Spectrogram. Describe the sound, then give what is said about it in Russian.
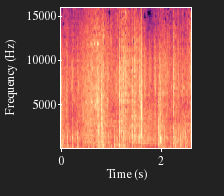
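Rapid gunfire rings out in a film fight at a fortress courtyard: many sharp, loud bangs in a fast, steady rhythm that keeps going throughout. “Вайнштейн стреляет, и майор падает назад в комнату.”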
